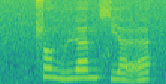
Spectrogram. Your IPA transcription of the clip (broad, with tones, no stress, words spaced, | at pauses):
ʈ͡ʂɤ˥˩ŋlɥɛ˥n ɕjɛ̰˨˩˦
